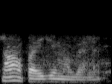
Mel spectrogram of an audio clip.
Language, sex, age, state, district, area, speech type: Telugu, male, 18-30, Telangana, Mancherial, urban, conversation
